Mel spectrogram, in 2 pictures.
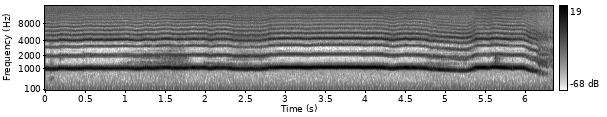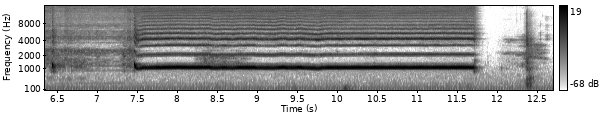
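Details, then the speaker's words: Addams Family Thing coin bank that wasn't grabbing coins: after re-soldering, its small motor still squeals with a steady shrill whine around 1 kHz, sagging briefly midway; same noise heard at first test, cause unknown. "It's still making a funny noise, isn't it? Why is it making that noise?"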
